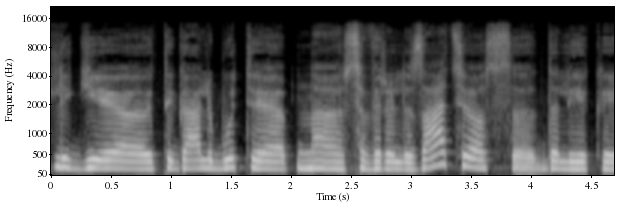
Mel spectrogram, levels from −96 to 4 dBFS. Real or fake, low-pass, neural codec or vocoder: real; 14.4 kHz; none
